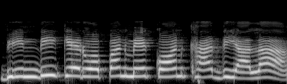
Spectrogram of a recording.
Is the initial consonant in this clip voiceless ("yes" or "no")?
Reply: no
